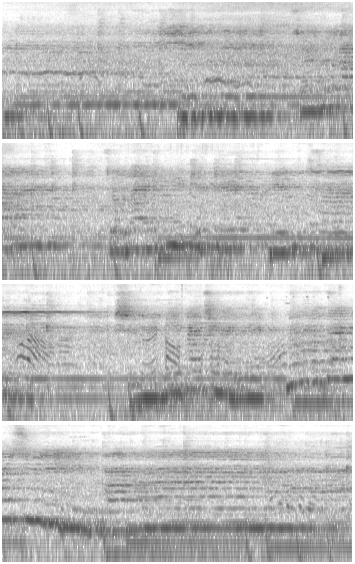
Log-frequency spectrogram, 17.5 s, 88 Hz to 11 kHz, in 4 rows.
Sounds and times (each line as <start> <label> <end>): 0.0 People singing in the street 17.5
